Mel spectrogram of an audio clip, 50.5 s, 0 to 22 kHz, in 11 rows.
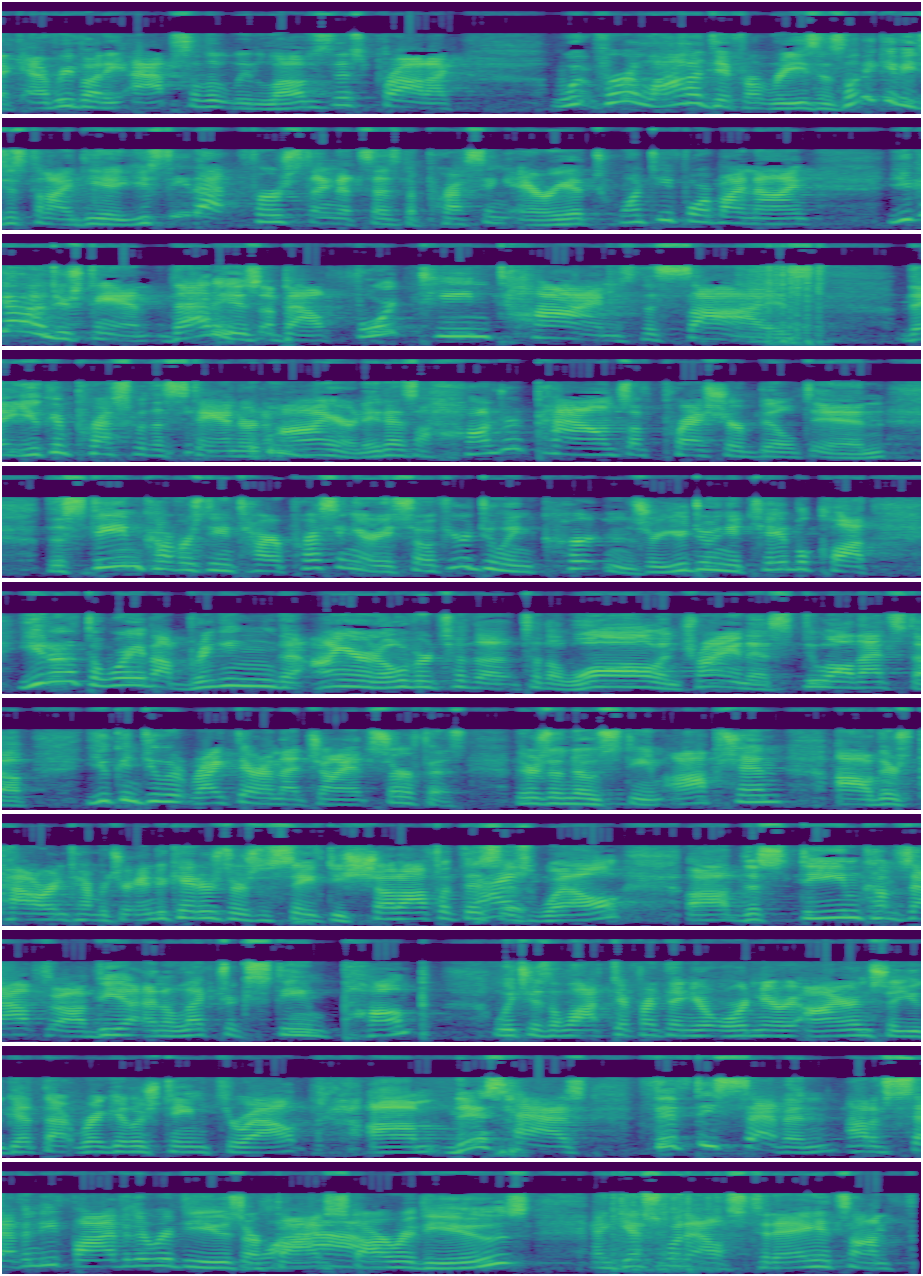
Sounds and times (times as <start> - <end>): Speech: 0.0 - 50.5.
